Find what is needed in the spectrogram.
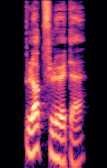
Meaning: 1. recorder (woodwind instrument) 2. block flute (organ stop)
- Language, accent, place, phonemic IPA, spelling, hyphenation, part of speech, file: German, Germany, Berlin, /ˈblɔkˌfløːtə/, Blockflöte, Block‧flö‧te, noun, De-Blockflöte.ogg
